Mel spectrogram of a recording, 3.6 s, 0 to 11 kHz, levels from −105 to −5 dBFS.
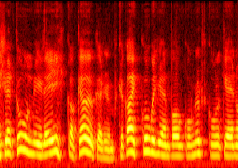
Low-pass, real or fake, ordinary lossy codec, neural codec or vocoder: none; fake; none; vocoder, 22.05 kHz, 80 mel bands, WaveNeXt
